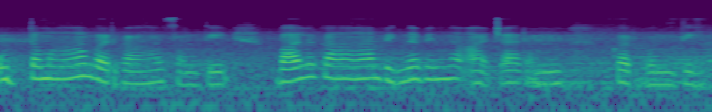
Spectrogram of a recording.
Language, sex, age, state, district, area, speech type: Sanskrit, female, 30-45, Maharashtra, Nagpur, urban, spontaneous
